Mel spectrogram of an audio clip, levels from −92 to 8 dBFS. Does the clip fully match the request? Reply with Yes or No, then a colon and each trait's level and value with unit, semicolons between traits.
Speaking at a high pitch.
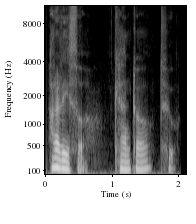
No: low, 115 Hz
